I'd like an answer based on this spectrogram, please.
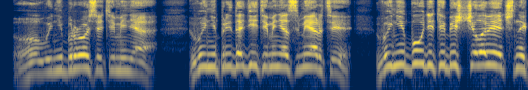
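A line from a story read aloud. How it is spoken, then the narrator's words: Shouting. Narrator (Russian): кричал Мордаунт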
